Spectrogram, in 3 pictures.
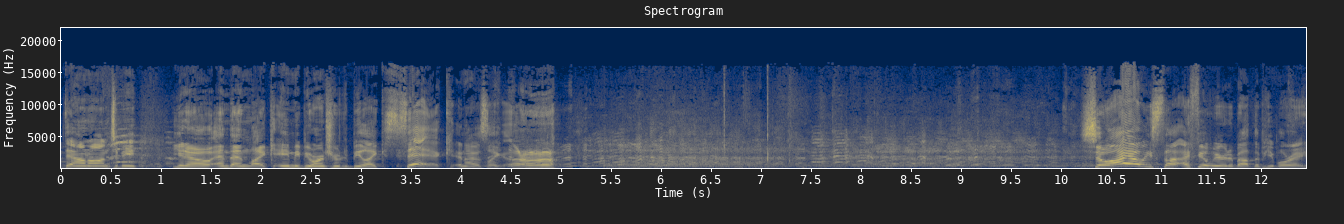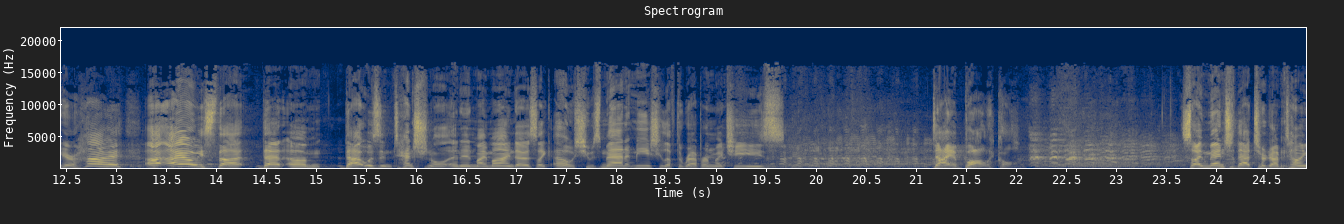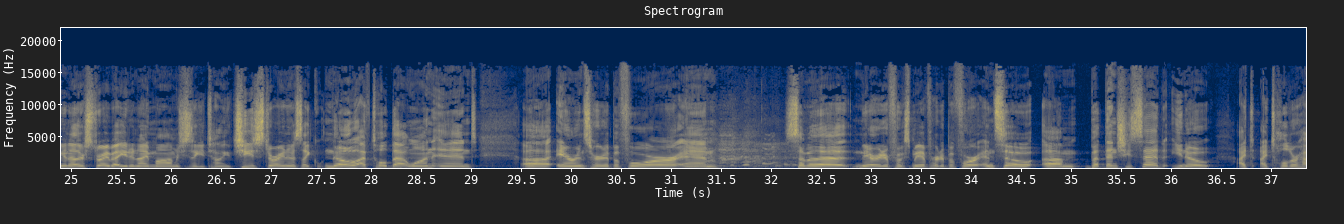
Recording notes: He told this story live at our 9th anniversary show on 20 March 2019 at Buntport Theater.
